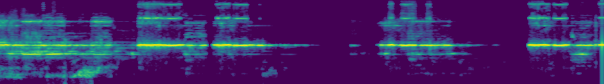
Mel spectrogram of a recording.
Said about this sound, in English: That is somebody calling me on Skype, and they call me. And, okay. I don't know why they're calling me, but there it is.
